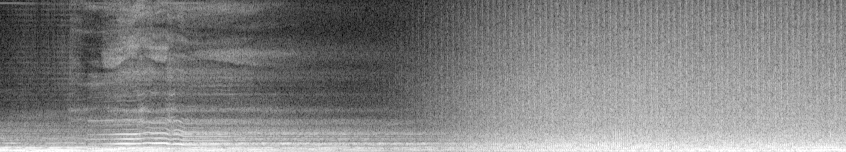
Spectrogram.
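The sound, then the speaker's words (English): A boat engine drones loudly, a steady harmonic hum that gives way to a rougher, rushing roar as it churns on. No one speaks. “Anyone ever tell you you're a terrible boat driver?”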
